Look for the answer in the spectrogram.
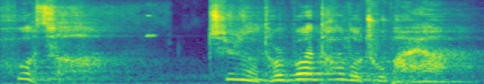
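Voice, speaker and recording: A man voicing the brash, mocking male lead of an animated series, who swears under his breath. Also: high voice, a little fast, creaky, a little hiss or hum, full character voice. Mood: flustered. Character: cocky male ring spirit, brash and crude. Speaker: lead character.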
